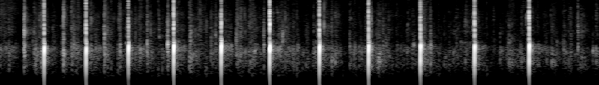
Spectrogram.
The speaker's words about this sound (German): Und wir wollen mit einem kräftigen, liebevollen, begeisterten Applaus bitte diese Menschen begrüßen.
